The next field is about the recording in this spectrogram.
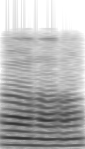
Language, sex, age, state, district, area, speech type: Odia, male, 45-60, Odisha, Nuapada, urban, conversation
